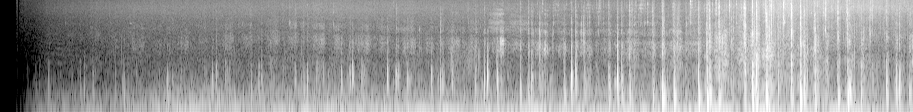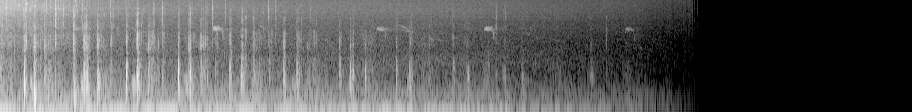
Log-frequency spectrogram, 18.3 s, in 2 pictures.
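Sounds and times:
horse hoofbeats in a fast gallop: 0.8s - 14.4s.

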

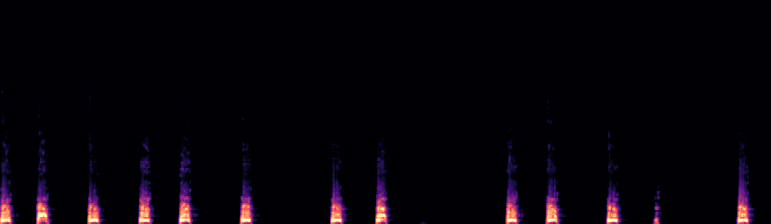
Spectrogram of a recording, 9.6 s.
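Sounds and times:
dog barking: 0.0s - 3.3s, 4.1s - 5.0s, 6.3s - 8.3s, 9.2s - 9.6s.

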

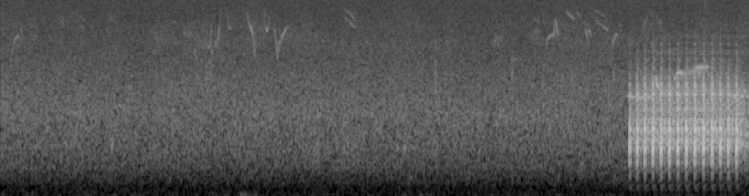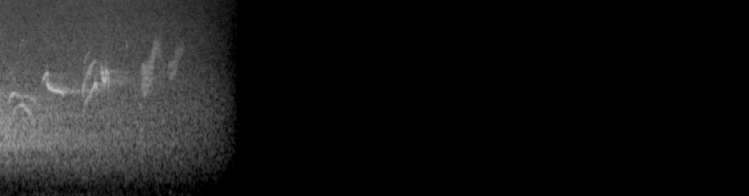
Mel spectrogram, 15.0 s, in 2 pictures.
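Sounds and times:
three-toed woodpecker drumming: 6.3s - 8.2s.

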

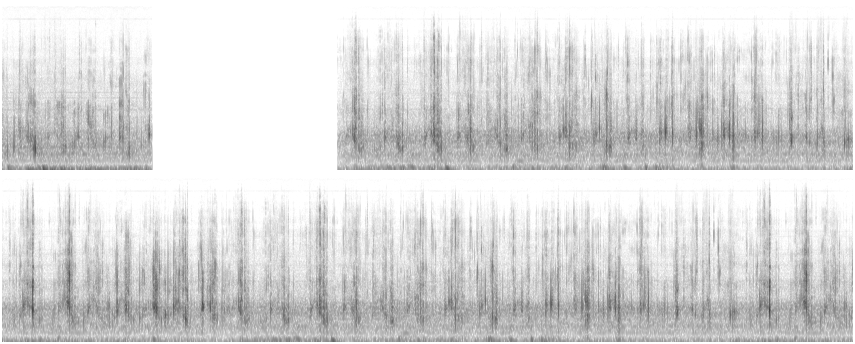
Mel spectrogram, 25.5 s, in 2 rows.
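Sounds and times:
dog chewing food: 0.0s - 2.3s, 5.0s - 25.5s.

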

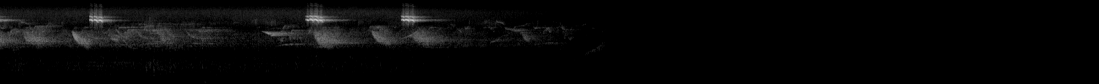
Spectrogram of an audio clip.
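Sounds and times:
ferruginous flycatcher calling: 0.0s - 6.0s.

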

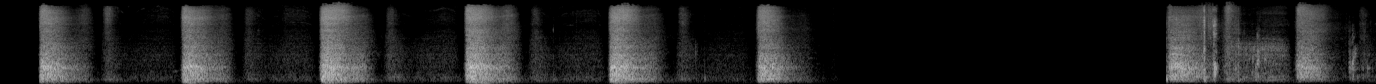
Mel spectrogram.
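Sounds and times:
horse breathing hard after a run: 0.4s - 8.3s, 11.7s - 13.7s.

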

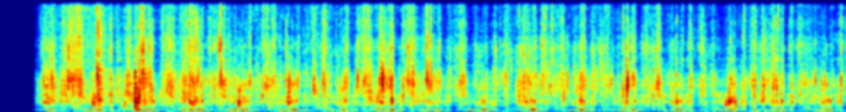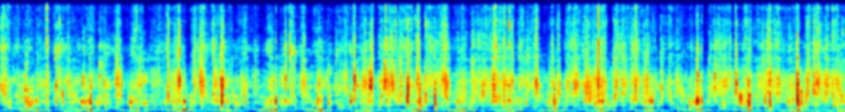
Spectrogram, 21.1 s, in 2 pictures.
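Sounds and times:
light rustling: 0.5s - 5.5s
horse chewing grain: 0.5s - 21.1s.

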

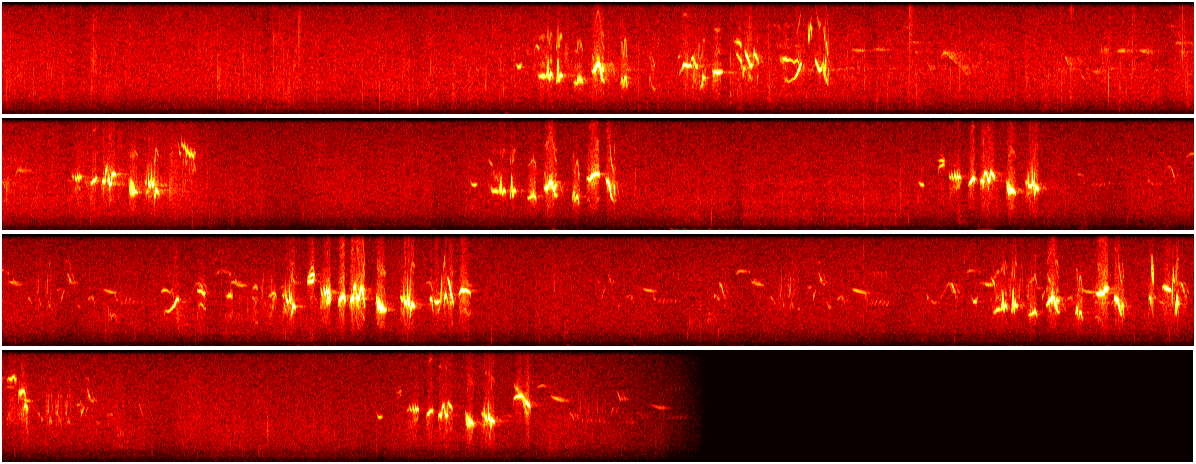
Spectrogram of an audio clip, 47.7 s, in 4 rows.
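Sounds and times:
Güldenstädt's redstart twittering song: 5.2s - 9.7s, 16.6s - 18.1s, 21.1s - 22.4s, 23.5s - 28.6s, 29.9s - 37.1s, 39.5s - 42.4s.

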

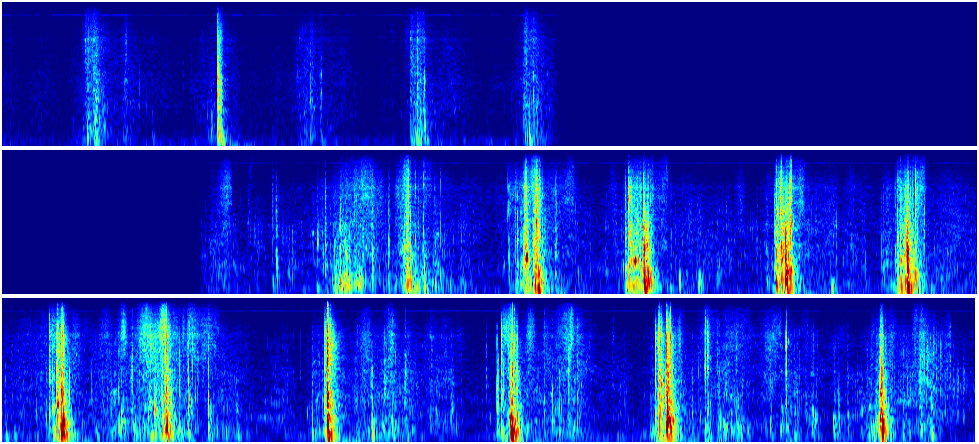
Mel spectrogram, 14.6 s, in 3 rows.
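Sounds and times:
cow footsteps: 6.0s - 14.5s.

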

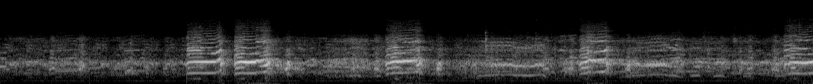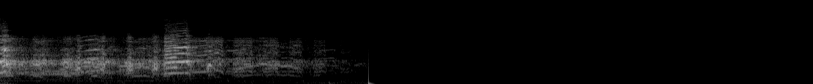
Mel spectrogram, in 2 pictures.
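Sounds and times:
chickens clucking and squawking: 0.0s - 11.8s.

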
